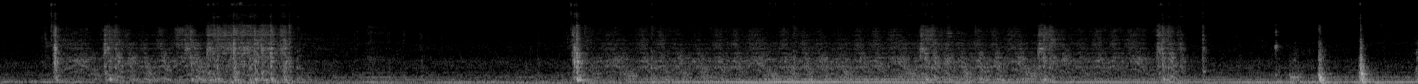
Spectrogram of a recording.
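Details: 1980 Rover SD1, Buick-derived V8, unstarted about 18 years, fresh gas, fuel pump building pressure. It cranks in uneven bursts with brief catches but won't run. Spark is present; owner suspects insufficient fuel delivery.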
